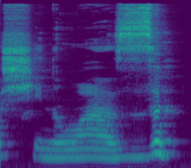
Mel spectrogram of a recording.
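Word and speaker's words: chinoise: Це підкреслюється кінцевою приголосною, тому її треба вимовляти дуже сильно. Француз франсе, францужинка франсез, китаєць щінуа, китаянка шнуаз. Е, і в жіночому роді додається, тому німа приголосна починає озвучуватись.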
